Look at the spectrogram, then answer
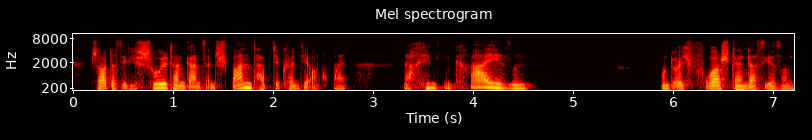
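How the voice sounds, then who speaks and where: A woman with a fairly low pitch and vocal fry speaks with ordinary pitch variation over a quiet background. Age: 30s. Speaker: belly dance teacher. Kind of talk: guided dance instruction; casual interview.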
